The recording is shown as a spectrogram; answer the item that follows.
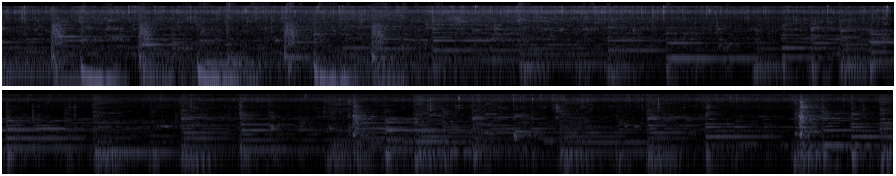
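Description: Garlic paste frying with golden onions in a pan sizzles loudly and steadily up close, with sharp crackles and stirring clatter over the bubbling.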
